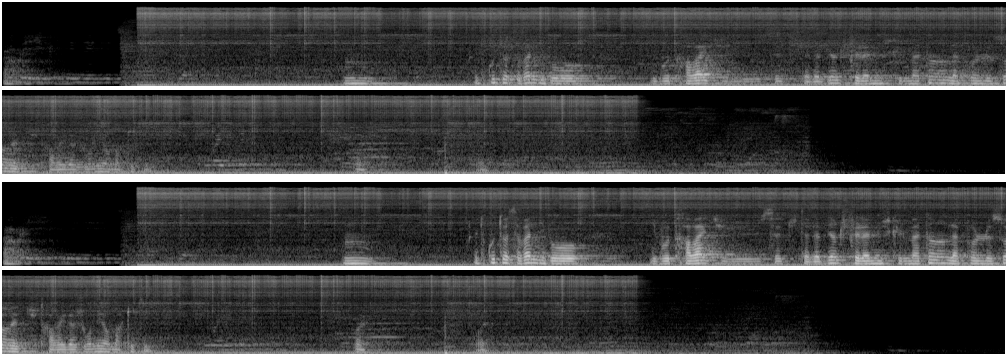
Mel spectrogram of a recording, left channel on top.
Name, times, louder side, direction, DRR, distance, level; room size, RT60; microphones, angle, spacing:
voice 1, 0.0-2.5 12.0-12.8 13.2-13.7 15.0-16.7 17.2-18.0 18.9-19.0, left 2 dB, 70° left, -6 dB, 1.7 m, -45 dB
sound 1, 1.2-18.1, left 1 dB, 90° left, 1.1 m, -42 dB
sound 2, 1.3-16.4, equal, ahead, 0.7 m, -29 dB
voice 2, 3.4-3.7 4.7-6.0 6.5-11.6 13.6-13.7 14.8-15.0, right 4 dB, 85° right, 8 dB, 0.5 m, -24 dB
11.5 x 10.5 x 4.0 m, 1.4 s
head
